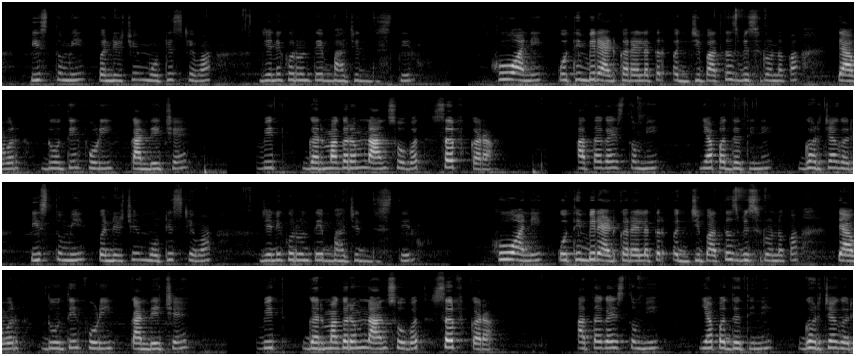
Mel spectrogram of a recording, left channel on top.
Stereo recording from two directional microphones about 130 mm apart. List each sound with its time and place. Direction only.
0.3 s a woman's voice: 15° right (ahead or behind)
